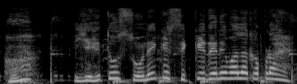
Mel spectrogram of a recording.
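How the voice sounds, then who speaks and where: A man voicing a kind, generous farmer in an animated moral story, who speaks in a caring and expressive way. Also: very high-pitched, moderate pace, soft background music. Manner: warm-hearted, caring, expressive. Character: kind, generous farmer hero, middle-aged. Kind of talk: cartoon voice acting.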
